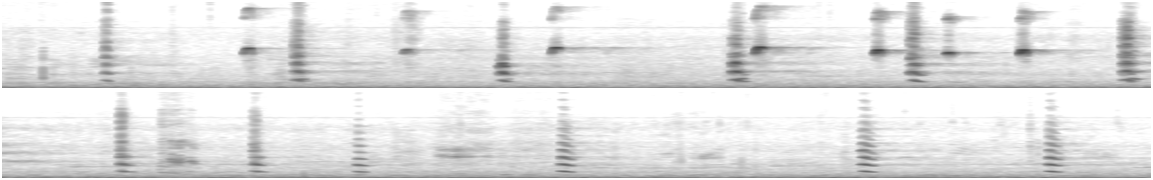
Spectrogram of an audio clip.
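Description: A Eurasian coot calls repeatedly near a lake in a park, sharp short honking notes in irregular bursts over quiet outdoor background noise, moderately distant.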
